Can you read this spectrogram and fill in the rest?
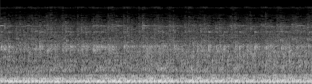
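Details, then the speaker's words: Toyota Kijang diesel after cracked-block repair with new water pump and thermostat, cold with cold oil: even steady idle clatter, no misses or knocks; engine and smoke fine, oil pressure high while tight, expected to settle around 2–3 bar. "mengkilap sendiri untuk water pump dan untuk mesinnya aman asap juga aman"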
